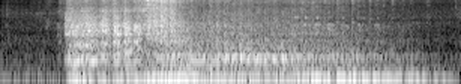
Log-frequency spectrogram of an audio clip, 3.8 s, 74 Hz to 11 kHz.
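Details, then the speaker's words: 1954 International pickup during wiring tests with a passive anti-theft system module fitted: the engine cranks, catches, runs briefly, then dies repeatedly. Owner first suspected fuel pressure. "you see it's dying over and over again it might just be a fuel pressure issue might just have to build it up no it keeps dying"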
